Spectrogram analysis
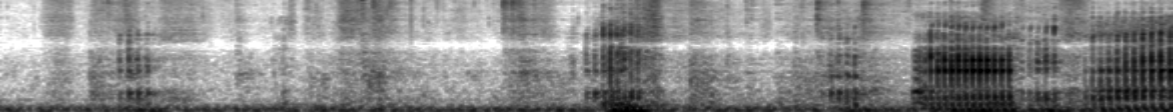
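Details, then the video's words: Several hungry pigs on a farm give low grunts, then a louder, higher squeal rises near the end over a constant low background hum. "My Pigs Are Making Funny Sounds"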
